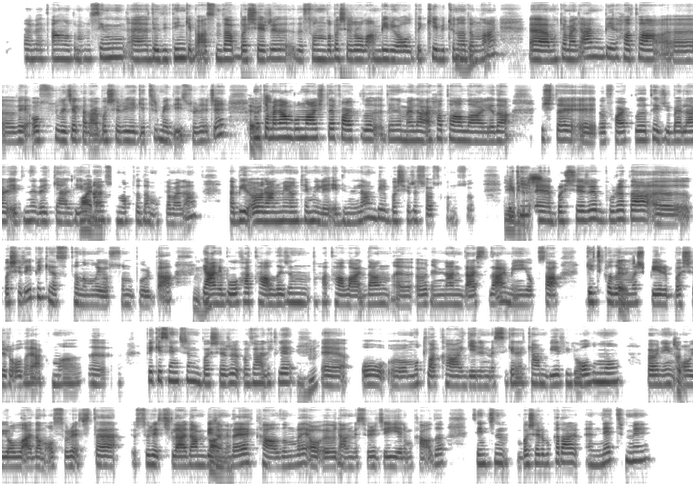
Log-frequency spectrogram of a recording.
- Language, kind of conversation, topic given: Turkish, podcast, Pişmanlık uyandıran anılarla nasıl başa çıkıyorsunuz?
- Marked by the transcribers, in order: other background noise; tapping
